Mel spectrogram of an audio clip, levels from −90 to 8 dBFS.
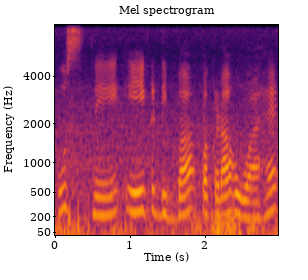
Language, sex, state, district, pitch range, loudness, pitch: Hindi, female, Punjab, Pathankot, 215-250 Hz, -17 LUFS, 230 Hz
